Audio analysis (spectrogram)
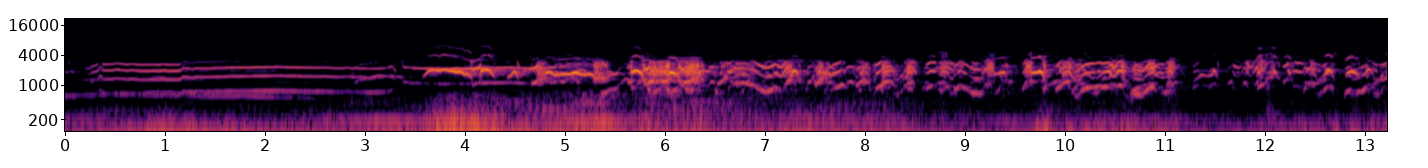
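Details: Wild coyotes caught on a wildlife cam near Lake Alan Henry, Texas, in the early morning of 18 August 2021: long steady harmonic howls first, then a chaotic chorus of overlapping yips, yelps and wavering squeals from several animals, with a faint low hum beneath.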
